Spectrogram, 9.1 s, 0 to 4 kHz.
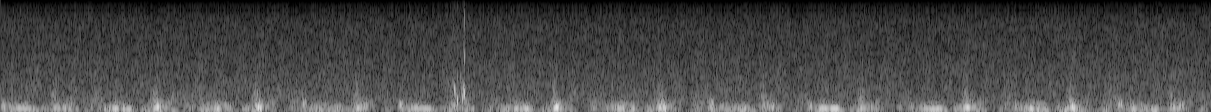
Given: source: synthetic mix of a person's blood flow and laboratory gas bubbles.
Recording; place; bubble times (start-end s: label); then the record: Doppler ultrasound of blood flow; precordium
3.37-3.52 s: bubbles
From the record:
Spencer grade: 1 (occasional bubble signal discernible with the cardiac motion signal, with majority of cardiac periods free of bubbles); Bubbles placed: anywhere in the cardiac cycle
